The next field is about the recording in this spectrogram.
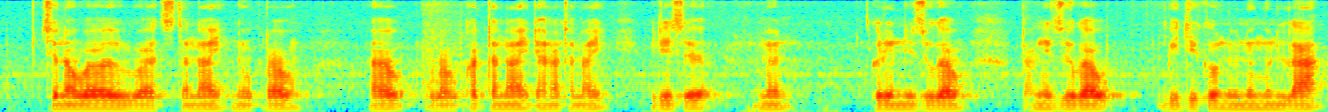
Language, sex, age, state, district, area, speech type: Bodo, male, 18-30, Assam, Kokrajhar, rural, spontaneous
